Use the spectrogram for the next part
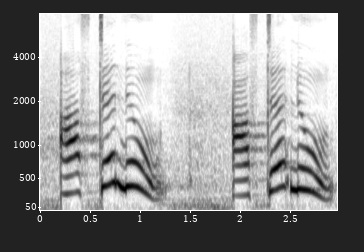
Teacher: both the syllables are stressed after as well as noon is stressed afternoon after and noon is stressed B ambered here also it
